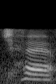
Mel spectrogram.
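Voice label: "coek3", Cantonese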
